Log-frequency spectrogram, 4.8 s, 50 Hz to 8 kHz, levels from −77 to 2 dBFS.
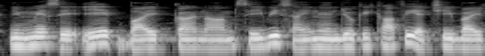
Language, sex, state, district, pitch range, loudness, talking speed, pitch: Hindi, male, Jharkhand, Ranchi, 115-135 Hz, -16 LUFS, 185 wpm, 120 Hz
